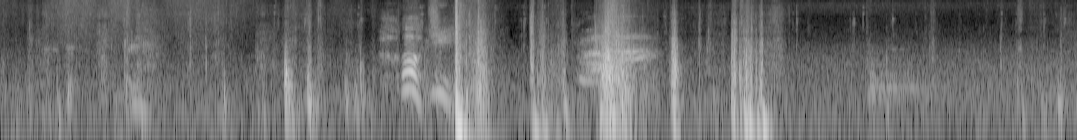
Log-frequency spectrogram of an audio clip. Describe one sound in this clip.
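Hands grip and scrape on rough stone while climbing.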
